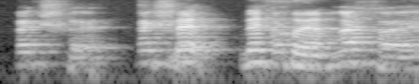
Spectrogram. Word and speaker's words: Växjö: Växjö, isn't it?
